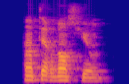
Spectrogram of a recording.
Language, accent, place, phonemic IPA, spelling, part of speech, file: French, France, Lyon, /ɛ̃.tɛʁ.vɑ̃.sjɔ̃/, intervention, noun, LL-Q150 (fra)-intervention.wav
- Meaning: intervention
